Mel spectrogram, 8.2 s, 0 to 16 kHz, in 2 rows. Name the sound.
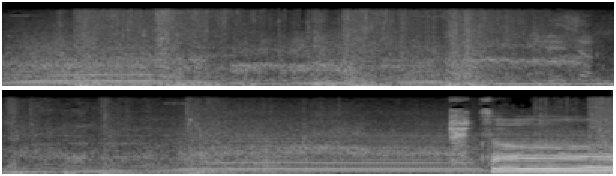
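car stuck, tires skidding in Cyberpunk 2077 video game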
